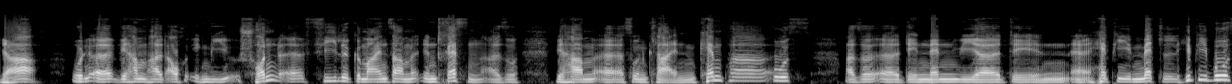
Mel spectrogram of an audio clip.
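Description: A man speaks at a medium pitch and a fairly slow pace, with ordinary pitch variation. The sound is dry and close with no echo, over a quiet background. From Palatinate, Germany (Kaiserslautern). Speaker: podcaster and novelist. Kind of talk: casual chat.

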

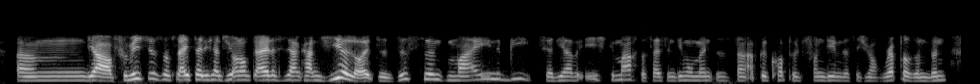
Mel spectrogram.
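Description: In a plain, everyday voice, a woman at medium pitch talks at a fairly quick pace with hardly any pauses, ordinary pitch variation and big swings in loudness. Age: 30s. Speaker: rapper and music producer. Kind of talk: interview.

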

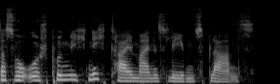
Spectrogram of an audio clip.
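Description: In a very clean recording with a silent background, a woman with a Chinese accent speaks with ordinary pitch variation. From China. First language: Chinese (speaking German). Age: 40s. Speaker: immigrant housewife. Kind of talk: interview testimony.

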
